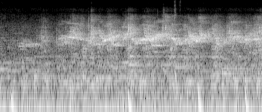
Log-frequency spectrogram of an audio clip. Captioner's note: penguin chirping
